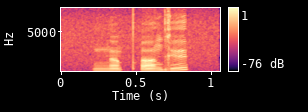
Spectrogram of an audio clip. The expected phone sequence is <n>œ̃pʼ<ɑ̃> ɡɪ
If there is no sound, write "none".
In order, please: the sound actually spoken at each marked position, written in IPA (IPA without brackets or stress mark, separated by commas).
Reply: n, ɐ̃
